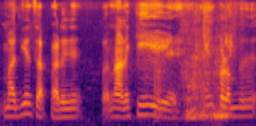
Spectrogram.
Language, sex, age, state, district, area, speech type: Tamil, female, 60+, Tamil Nadu, Thanjavur, rural, spontaneous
